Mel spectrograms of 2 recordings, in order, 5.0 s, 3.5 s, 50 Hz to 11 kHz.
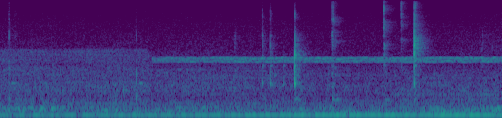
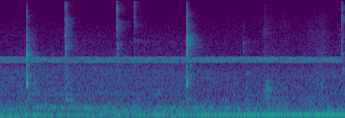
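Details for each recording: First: XPA125 antenna tuner with 9:1 end-fed random wire antenna: two sharp crisp relay clicks about a second apart over a quiet hum when the tune button is pressed; normal relay switching during tuning. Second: XPA125 auto antenna tuner with an IC-705 and 9:1 end-fed random wire, switched back to 40 m: scattered sharp relay clicks over a steady carrier as it runs a full retune again; owner suspects the tuner has no working memory.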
